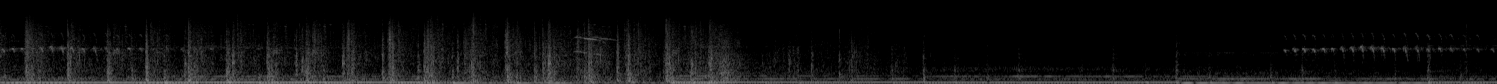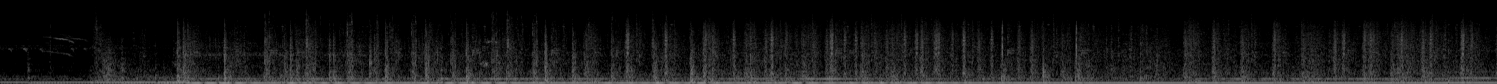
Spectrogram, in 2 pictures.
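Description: Footsteps run quickly over dry ground and grass.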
